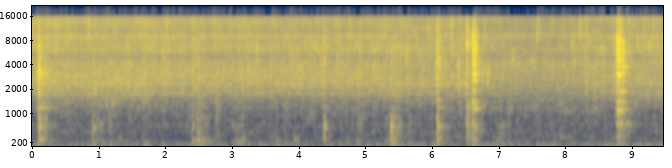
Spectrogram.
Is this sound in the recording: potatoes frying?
yes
